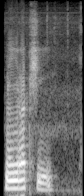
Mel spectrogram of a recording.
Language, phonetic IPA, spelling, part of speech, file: Czech, [ˈnɛjlɛpʃiː], nejlepší, adjective, Cs-nejlepší.ogg
- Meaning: best, finest, superlative degree of dobrý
